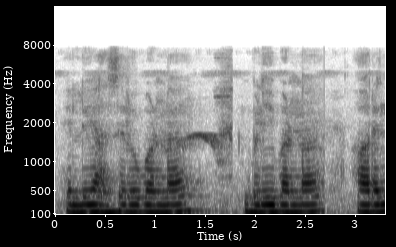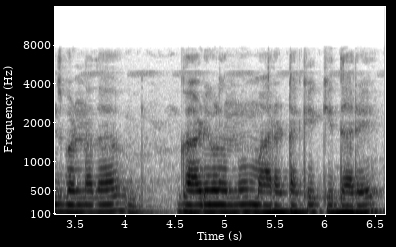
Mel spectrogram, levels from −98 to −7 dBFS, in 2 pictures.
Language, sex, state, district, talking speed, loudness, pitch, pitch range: Kannada, male, Karnataka, Bidar, 90 wpm, -14 LUFS, 125 Hz, 120-125 Hz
